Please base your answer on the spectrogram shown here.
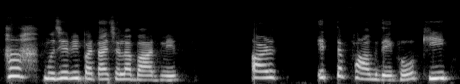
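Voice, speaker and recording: A woman voicing a calm, easygoing young man who chats mildly, on a dull lo-fi recording. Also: high-pitched, unhurried, dry recording.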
